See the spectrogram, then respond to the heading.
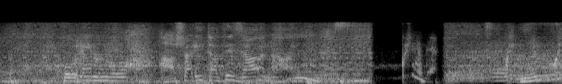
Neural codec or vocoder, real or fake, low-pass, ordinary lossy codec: codec, 16 kHz, 1.1 kbps, Voila-Tokenizer; fake; 7.2 kHz; none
